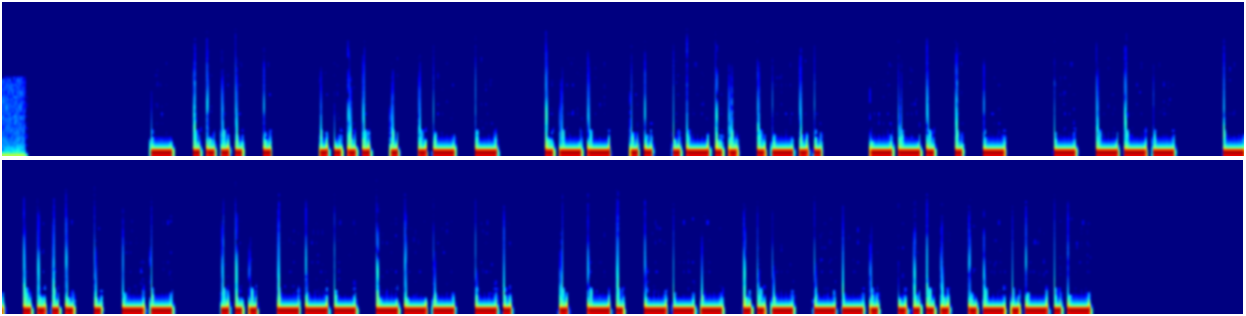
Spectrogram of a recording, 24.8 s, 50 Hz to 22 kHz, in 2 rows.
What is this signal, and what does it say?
Morse code, heard as a keyed tone, about 17 wpm, 700 Hz. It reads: THE HEAT WILL GET TO THEM SOON ENOUGH.
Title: Sentences from Top 1000 Words - Review Part 3 - 17wpm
